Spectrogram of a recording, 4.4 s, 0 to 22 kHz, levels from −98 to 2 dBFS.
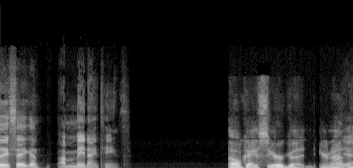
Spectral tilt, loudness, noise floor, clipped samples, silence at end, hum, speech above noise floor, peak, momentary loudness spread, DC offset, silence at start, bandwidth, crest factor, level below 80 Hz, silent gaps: -5.5 dB/octave; -23 LUFS; -80 dBFS; under 0.1%; 0 s; none; 59 dB; -4 dBFS; 13 LU; under 0.1%; 0 s; 14.5 kHz; 18 dB; -60 dBFS; none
